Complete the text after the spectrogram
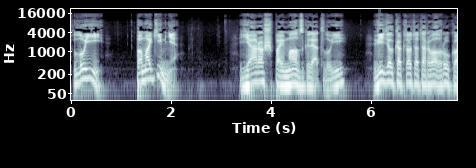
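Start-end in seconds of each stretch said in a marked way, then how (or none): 0.0-2.1 high, urgent cry for help; shouting. A narrator's reading. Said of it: "он крикнул".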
